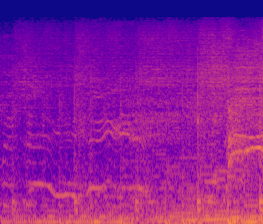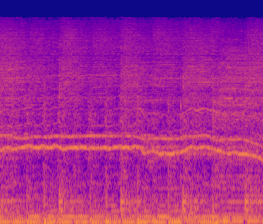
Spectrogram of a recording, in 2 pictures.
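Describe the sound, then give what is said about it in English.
A rock singer belts out a long, high sustained scream that rises out of a loud, dense band mix and holds steady for several seconds. “Good scream.”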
